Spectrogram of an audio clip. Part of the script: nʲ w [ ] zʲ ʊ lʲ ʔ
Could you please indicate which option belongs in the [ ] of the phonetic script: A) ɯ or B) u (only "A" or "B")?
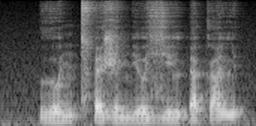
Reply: B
